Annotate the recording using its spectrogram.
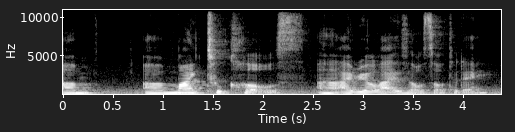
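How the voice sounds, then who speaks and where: There is audible room echo around the woman as she talks. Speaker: university lecturer. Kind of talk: lecture. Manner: hesitant, many fillers.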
